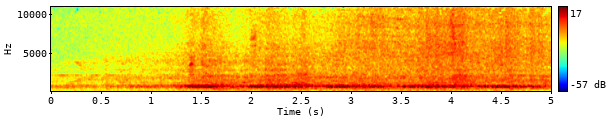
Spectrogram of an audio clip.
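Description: Electric commuter train running on the rails, a steady rushing rumble that swells about a second and a half in and stays loud.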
